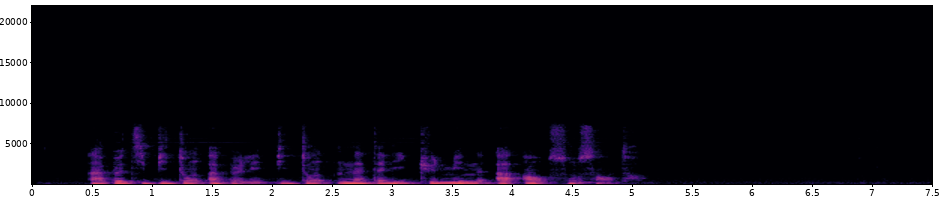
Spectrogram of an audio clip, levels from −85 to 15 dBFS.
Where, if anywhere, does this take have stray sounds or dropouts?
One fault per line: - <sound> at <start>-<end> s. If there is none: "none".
none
